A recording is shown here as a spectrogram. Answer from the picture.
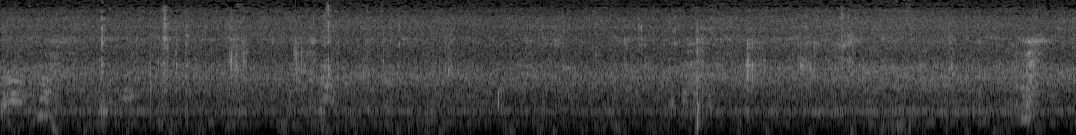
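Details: Wild Asian honey bee (Apis cerana) colony being moved into a beekeeping box while the queen is searched for; a dense, steady swarm buzz fills the recording, with scattered faint clicks and knocks.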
